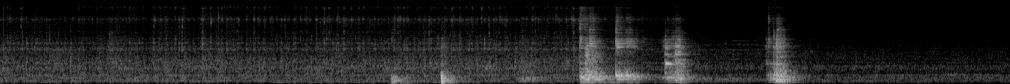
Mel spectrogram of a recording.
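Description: A pot of minced beef and peas simmering with a steady faint sizzle as it cooks down until the oil separates. Then several clinks and knocks as a glass lid is set onto the metal pot, the last one the loudest as it seats on the rim. After that the sound is quieter.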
